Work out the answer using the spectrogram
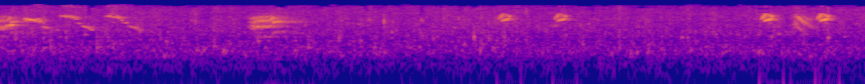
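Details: Female double-collared seedeater call, used to excite the male: sharp, very high thin chips, often in quick pairs, spaced irregularly over a soft hissing background.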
